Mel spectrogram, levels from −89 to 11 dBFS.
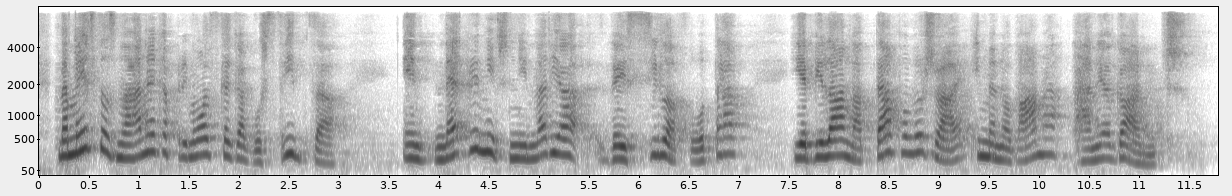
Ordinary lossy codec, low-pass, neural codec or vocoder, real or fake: AAC, 32 kbps; 7.2 kHz; codec, 16 kHz in and 24 kHz out, 0.6 kbps, FocalCodec, streaming, 4096 codes; fake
